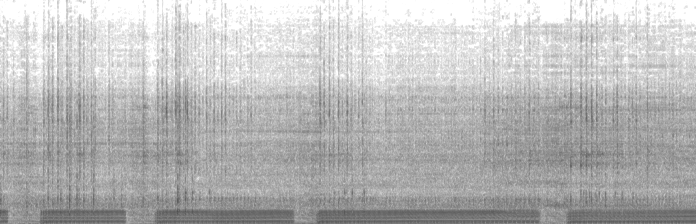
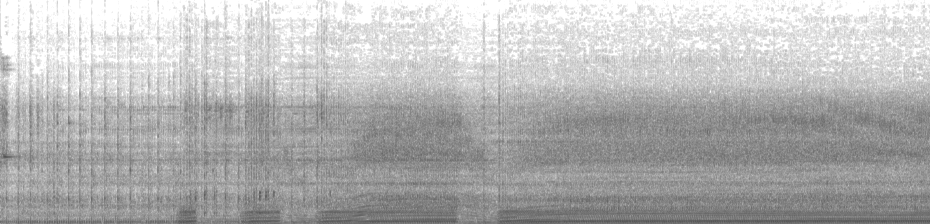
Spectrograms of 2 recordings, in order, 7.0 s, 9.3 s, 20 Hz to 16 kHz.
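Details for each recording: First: Stihl FS 55 R two-stroke string trimmer that bogs and won't rev; very quiet, muffled, strangled drone dropping out and recovering, puffing smoke; carbon- and oil-plugged muffler spark arrestor screen, fuel mixed extremely rich with too much oil. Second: Stihl FS 55 R two-stroke trimmer that bogged and would not rev, after cleaning the oil-plugged muffler exhaust screen/spark arrestor with no carburetor adjustment: sharp blips climb cleanly to a steady high scream without bogging; revs out freely, may smoke from built-up oil.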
